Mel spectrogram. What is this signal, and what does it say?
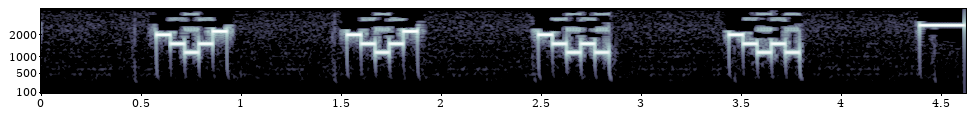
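Five-tone selective call (ZVEI), heard as quick runs of five tones, tones of about 70 ms. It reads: 85259 85259 85252 85252
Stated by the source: ZVEI five-tone selective call 85232 received via SDR.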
